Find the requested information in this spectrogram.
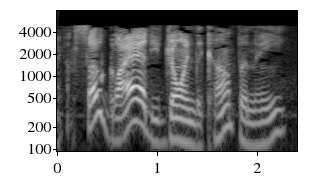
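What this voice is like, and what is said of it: Put-on Southern accent. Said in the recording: “That damn southern accent”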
